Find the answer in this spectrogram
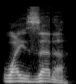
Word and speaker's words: Wayzata: Yeah, it's Wayzata.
